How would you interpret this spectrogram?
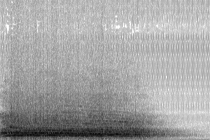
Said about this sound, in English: Boys, stand up. I want you to scream at this wall, see if you'll fall down. Go ahead, scream at it, yell at it.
